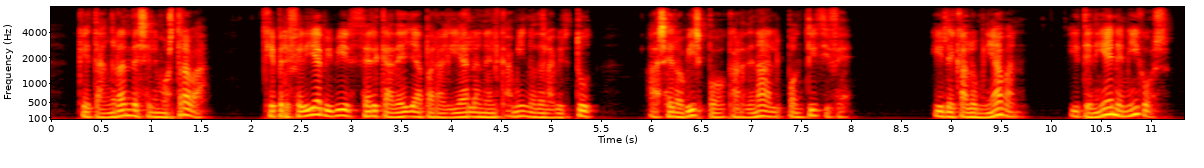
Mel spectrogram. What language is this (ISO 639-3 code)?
spa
